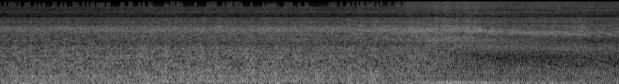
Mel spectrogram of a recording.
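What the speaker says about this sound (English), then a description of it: "Here we are at a little waterfall just right in town of Seward." A small waterfall in the town of Seward, Alaska, heard as steady, broadband rushing water that stays even and continuous throughout, with no voices.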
